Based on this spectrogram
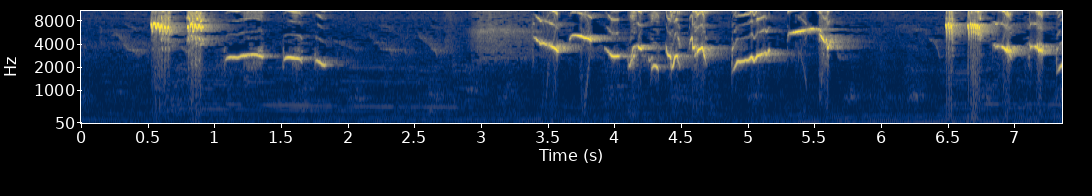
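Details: Oriental magpie-robin lure song to spur other kacer into song; repeated phrases of crisp chips and sliding whistles, a brief buzzy note midway, then a longer burst of varied fluty notes.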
